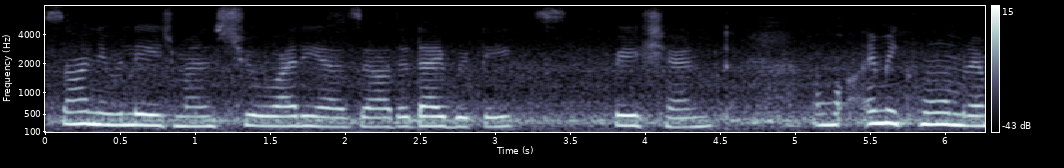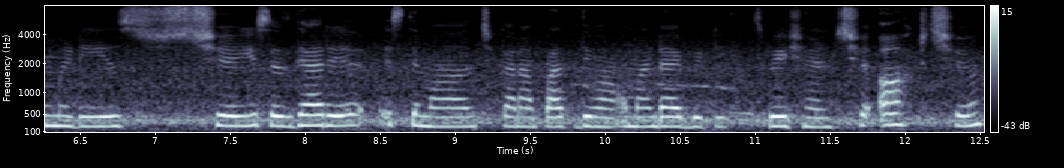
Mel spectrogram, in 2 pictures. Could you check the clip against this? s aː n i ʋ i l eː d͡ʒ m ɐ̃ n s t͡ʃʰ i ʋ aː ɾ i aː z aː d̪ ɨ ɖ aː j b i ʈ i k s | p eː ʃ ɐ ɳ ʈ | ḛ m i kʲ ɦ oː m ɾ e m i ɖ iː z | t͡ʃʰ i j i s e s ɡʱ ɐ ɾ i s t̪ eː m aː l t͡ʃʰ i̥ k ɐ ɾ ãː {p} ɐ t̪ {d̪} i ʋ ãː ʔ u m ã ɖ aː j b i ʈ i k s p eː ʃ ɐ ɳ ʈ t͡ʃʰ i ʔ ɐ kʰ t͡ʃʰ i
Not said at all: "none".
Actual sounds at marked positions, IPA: p, d̪

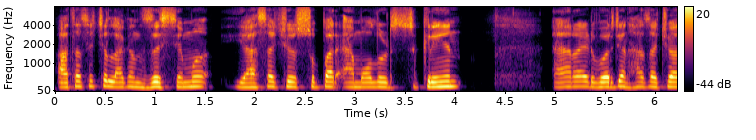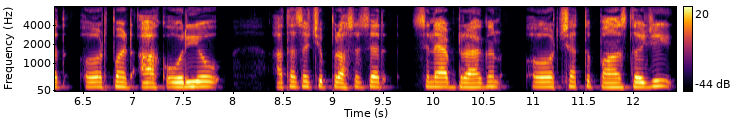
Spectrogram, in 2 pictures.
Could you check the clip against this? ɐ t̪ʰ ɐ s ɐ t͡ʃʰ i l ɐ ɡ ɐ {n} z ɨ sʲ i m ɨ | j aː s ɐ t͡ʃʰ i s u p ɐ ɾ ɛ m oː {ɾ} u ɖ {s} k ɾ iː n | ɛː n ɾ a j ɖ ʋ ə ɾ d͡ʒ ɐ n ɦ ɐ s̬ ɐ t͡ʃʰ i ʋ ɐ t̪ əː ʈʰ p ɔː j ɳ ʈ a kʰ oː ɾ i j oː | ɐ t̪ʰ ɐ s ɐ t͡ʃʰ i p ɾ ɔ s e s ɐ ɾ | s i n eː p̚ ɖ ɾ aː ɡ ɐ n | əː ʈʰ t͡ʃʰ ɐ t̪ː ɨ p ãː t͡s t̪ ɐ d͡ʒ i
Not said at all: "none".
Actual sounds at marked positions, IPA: n, l, s

